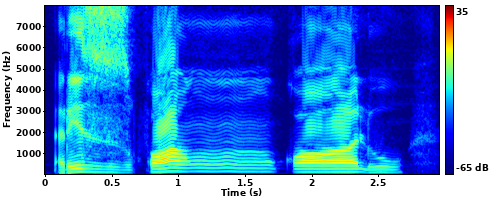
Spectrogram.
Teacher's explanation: Riz ini sempurnakan daripada sifat Za yaitu salah satu sifatnya adalah sifat jaharnya tertahannya nafas tapi mengalirnya suara yaitu sifat rakhawahnya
